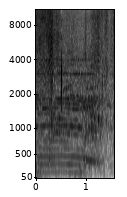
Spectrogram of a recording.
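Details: Friesian cow from Pabna, Bangladesh, four-tooth age and nine months pregnant with her first calf, giving a long, low, richly harmonic moo that holds steady before sliding down at the end, with a brief sharp click early on.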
